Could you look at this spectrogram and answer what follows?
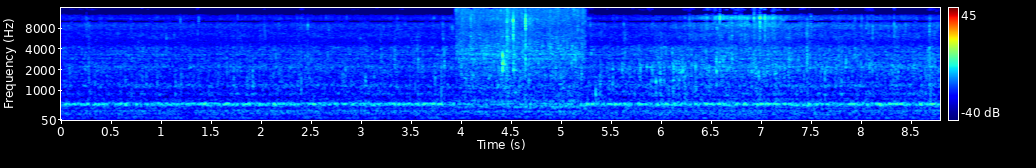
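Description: Bullfrog pieces deep-frying in a wok of hot oil: a steady bubbling sizzle as the fried pieces are scooped out with a wire strainer, over a steady hum.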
